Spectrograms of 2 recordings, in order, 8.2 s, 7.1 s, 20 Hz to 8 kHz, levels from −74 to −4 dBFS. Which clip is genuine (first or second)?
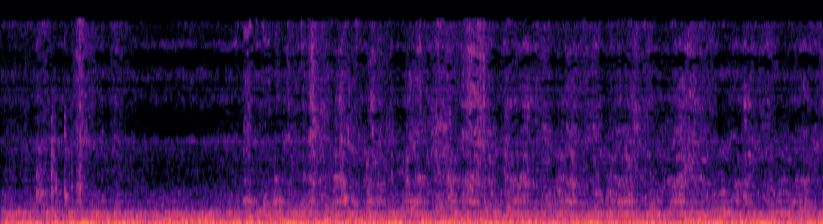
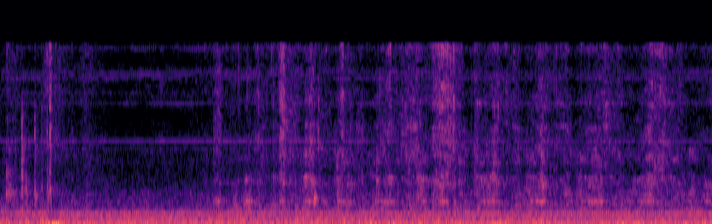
second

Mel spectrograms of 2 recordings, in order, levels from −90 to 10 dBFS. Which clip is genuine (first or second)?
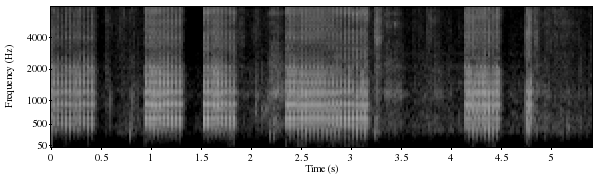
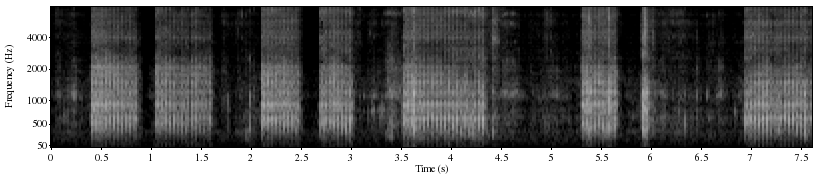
first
